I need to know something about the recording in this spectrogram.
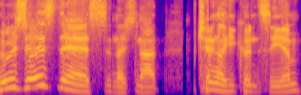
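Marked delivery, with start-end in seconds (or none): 0.0-1.1 put-on loud, high shout, escalating in volume. Retelling the agent repeating the question louder: imitating someone getting louder. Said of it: "they just kept getting louder with it".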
